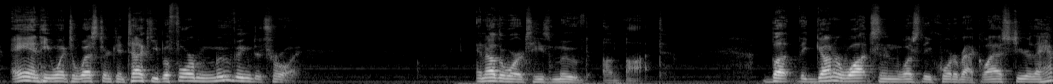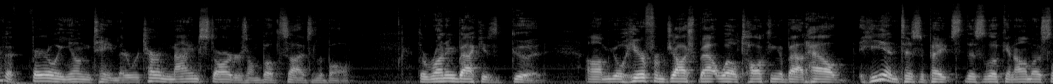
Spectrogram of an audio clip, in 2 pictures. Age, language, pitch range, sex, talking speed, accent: 40-59, English, 120-145 Hz, male, 175 wpm, American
